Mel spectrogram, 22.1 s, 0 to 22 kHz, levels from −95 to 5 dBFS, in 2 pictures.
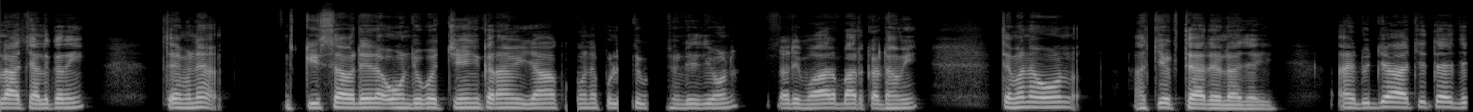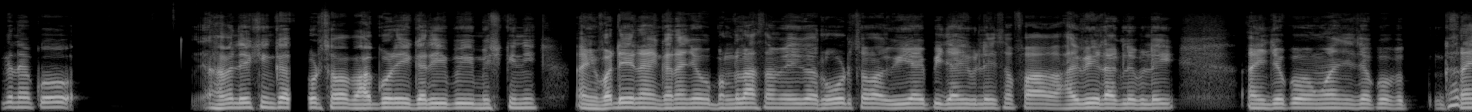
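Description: Around 4.24 to 5.02 s the speech keeps dropping into soft-edged gaps. That's AAC frame loss with muting: the decoder zeroes the missing frames, and the overlapping windows fade each hole in and out. About 427 ms goes missing, scattered over 768 ms, with the longest stretch around 150 ms. Shorter muted holes follow at 10.97 to 11.08 s (85 ms) and 13.20 to 13.38 s (171 ms).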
